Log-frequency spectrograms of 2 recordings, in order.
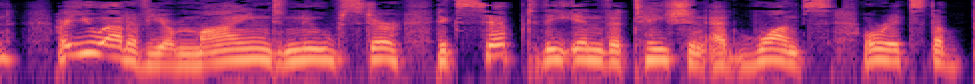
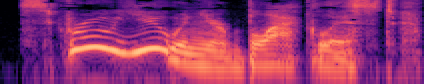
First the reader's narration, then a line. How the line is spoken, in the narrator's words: Ross snarled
